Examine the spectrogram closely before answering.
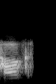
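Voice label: "Hawk", English, Spain; AirDefence; DCS; Allied Flight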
